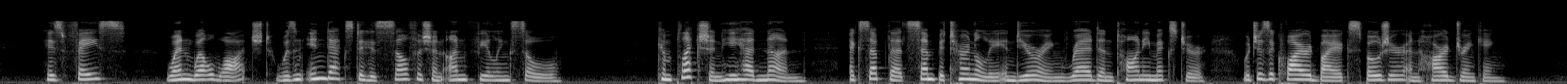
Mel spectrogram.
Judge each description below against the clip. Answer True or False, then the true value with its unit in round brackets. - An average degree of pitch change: True (3.8 semitones)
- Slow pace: True (130 wpm)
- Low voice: False (205 Hz)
